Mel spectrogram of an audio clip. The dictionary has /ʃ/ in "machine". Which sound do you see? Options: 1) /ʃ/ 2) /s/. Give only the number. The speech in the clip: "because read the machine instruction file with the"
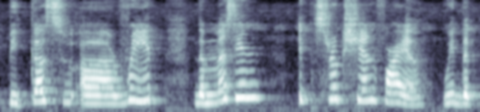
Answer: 2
